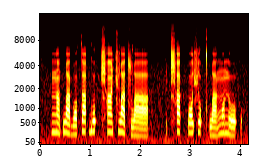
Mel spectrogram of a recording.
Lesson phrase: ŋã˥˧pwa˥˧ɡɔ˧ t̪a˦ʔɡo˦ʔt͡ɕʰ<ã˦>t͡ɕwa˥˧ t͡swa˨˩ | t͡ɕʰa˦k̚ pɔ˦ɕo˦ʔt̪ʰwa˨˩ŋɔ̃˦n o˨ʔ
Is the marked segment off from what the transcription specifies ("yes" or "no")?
no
